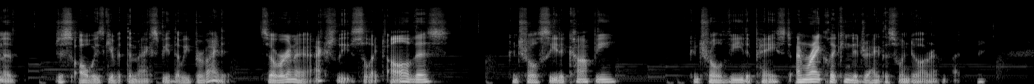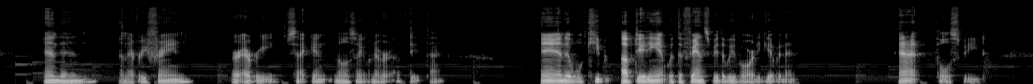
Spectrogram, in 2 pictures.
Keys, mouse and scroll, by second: 1.2 right click, 2.0 right click, 2.9 click, 4.3 ctrl+c, 4.7 right click, 5.7 right click, 7.2-8.6 right drag, 8.9 click, 8.9 right click, 10.2-11.3 drag, 10.2-11.3 right drag, 12.0 click, 14.7 right click, 15.3 right click, 15.9 right click, 18.3 click.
